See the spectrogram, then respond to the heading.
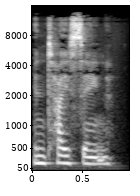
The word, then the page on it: enticing: American English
